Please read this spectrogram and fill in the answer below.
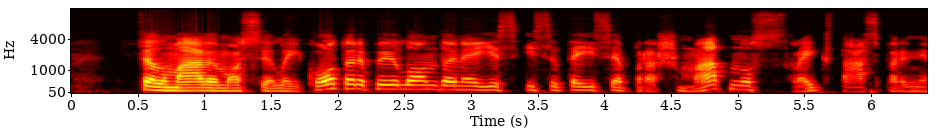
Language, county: Lithuanian, Kaunas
